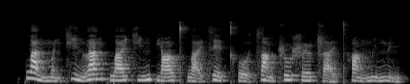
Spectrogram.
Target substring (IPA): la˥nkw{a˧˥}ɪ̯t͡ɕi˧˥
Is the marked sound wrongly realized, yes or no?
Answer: no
